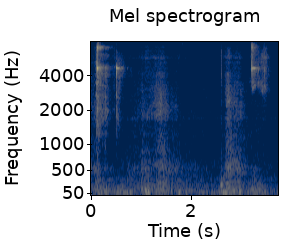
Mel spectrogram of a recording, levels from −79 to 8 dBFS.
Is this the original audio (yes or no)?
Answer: no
